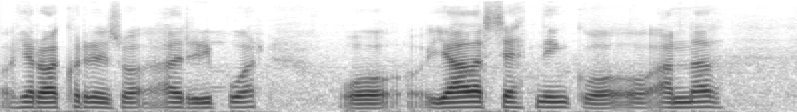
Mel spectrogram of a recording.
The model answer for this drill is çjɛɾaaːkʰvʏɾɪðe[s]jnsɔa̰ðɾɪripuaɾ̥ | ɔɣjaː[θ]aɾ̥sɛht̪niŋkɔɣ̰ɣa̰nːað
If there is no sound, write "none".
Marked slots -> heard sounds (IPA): none, ð

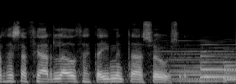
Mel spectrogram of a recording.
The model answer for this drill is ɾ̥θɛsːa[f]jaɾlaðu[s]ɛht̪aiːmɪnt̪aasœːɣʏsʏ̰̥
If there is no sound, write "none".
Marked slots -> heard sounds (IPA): f, θ

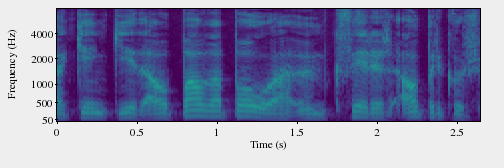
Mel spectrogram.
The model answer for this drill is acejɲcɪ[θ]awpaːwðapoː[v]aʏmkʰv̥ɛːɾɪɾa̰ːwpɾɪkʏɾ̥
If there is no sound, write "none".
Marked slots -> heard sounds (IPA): ð, w

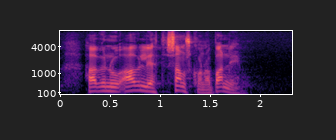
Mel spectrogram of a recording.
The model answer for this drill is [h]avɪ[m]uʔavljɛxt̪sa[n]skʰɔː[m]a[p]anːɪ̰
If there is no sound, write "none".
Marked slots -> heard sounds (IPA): h, n, m, n, p

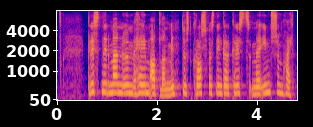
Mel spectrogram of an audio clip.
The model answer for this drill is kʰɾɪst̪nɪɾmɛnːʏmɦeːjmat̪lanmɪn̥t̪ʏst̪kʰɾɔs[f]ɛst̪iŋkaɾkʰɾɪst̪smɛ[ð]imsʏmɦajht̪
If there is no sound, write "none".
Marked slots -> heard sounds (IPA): f, ð

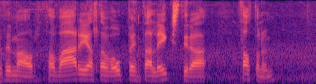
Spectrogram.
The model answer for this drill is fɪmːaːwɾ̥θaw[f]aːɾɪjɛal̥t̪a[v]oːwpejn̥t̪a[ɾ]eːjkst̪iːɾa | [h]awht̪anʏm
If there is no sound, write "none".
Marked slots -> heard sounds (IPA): v, v, l, θ

